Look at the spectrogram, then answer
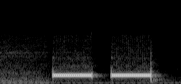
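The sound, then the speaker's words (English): A telephone rings in the classic double pattern: two loud, steady electronic buzzing tones about half a second each, separated by a short gap, with no one talking. “There we go. It's ringing. Where's the ringing noise?”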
